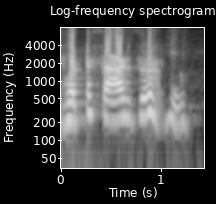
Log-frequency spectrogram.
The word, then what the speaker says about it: ভট্টাচার্য: মিসেস ভট্টাচার্য, ভট্টাচার্য তো নাকি না চার্য বলবো? স্যার ভট্টাচার্য।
